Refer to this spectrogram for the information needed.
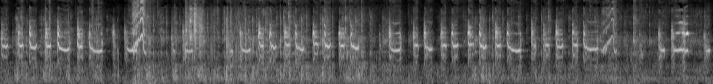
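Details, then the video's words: Singing cockatiel kept as a pet: a long run of rapid, clear whistled notes, often curling down then up, repeated many times with brief gaps. Scattered harsher rasping bursts break in now and then. "Cocktail bird singing."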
